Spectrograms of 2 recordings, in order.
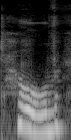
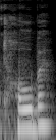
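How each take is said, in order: First: The word ends with a V sound. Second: The word ends with a B sound.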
